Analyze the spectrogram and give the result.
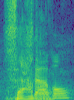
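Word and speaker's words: Savile: Saville. Yeah. Yeah, Jimmy Saville.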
